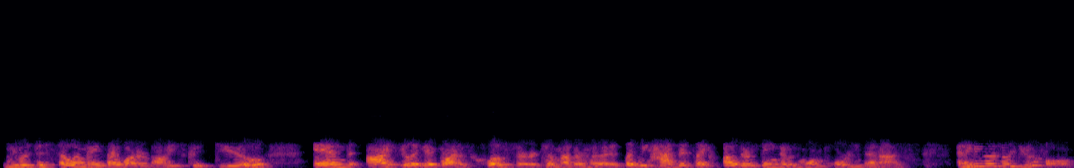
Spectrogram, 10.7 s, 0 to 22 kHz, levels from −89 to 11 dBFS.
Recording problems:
phone-call audio; poor line
off-mic speech; far
room echo; very slight; dies away in 0.2 s

